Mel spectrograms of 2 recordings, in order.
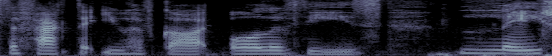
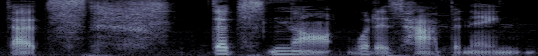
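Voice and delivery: ordinary talk

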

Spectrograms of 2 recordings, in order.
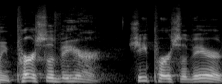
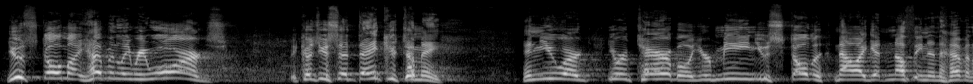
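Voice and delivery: high-pitched accusing church member; hammed-up indignant complainer; outraged caller; 10 semitones higher than usual. Caller accusing pastor, retold.

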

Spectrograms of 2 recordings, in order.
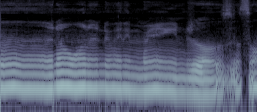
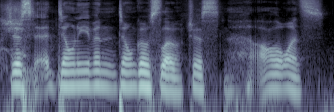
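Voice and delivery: flirty; 4 semitones higher, 7 dB louder than usual. Acted. Rise Beth keeps teasing.

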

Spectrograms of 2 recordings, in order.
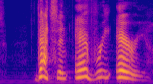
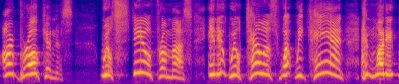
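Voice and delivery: raised, driving preacher voice; fervent preaching; 5 semitones higher, 7 dB louder than usual. Acted. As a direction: preach it out to the congregation. Preaches at full force.

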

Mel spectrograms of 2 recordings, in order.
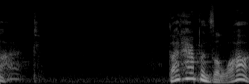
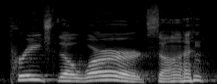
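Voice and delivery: much louder and higher, stretched out very slowly; emphatic command; 5 semitones higher, 8 dB louder, much slower than usual. Retold or imitated. Paul gripping Timothy's shirt, urgent loud slow command. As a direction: seize him by the collar and drive "Preach the word" home. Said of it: "grabbed Timothy's shirt and brought him up".

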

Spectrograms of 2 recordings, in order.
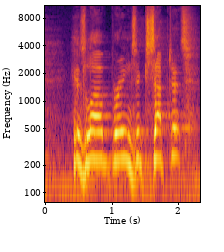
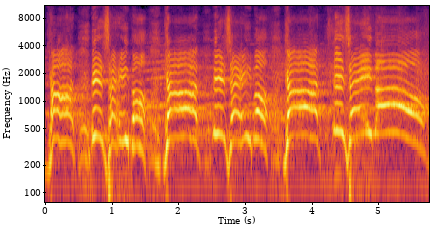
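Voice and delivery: each God is able slower and higher, shouted; rising refrain; 9 semitones higher, slower than usual. Acted. Preacher declaring faith over the odds, shouted climbing refrain.

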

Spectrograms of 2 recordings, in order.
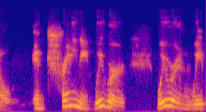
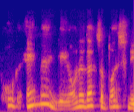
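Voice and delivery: a touch of bright, much higher delight; delighted reply; 8 semitones higher than usual. Retold or imitated. Missionary retelling his joyful answer to the convert, lightly excited. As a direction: pitch jumps up in happy surprise, retold.

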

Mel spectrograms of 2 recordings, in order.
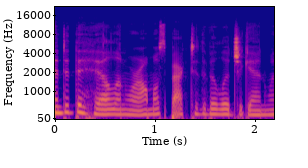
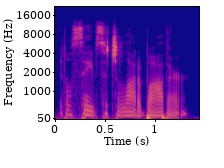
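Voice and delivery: plain reading voice

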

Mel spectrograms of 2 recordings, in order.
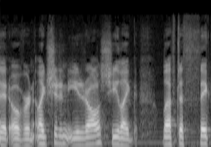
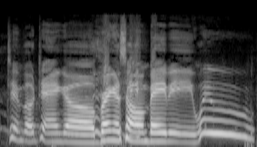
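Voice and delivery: cheering; 5 semitones higher, slower than usual. Pretend. Cheering Tim on.

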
